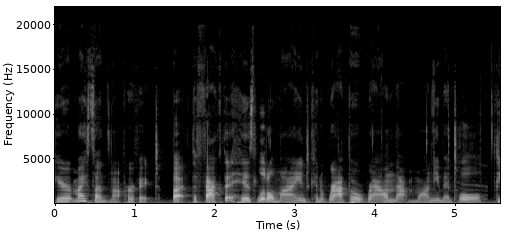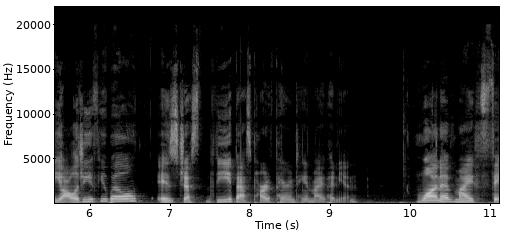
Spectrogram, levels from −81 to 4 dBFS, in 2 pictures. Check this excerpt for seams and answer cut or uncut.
cut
